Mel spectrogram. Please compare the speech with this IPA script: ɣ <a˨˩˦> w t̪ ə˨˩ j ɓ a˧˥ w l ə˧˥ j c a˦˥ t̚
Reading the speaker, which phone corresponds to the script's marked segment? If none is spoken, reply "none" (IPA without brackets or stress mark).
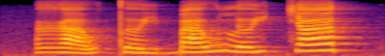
a˨˩˦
